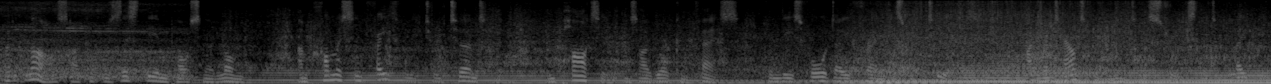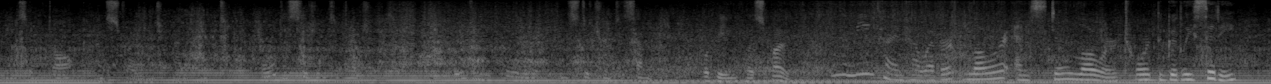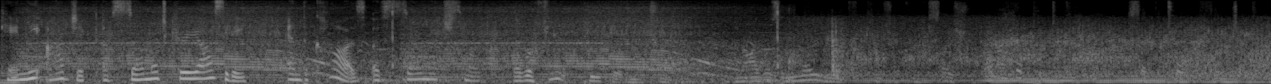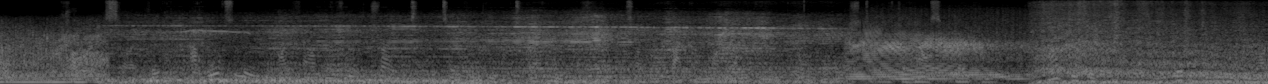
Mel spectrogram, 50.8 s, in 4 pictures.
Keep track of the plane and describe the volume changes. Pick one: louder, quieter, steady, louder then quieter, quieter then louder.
louder.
